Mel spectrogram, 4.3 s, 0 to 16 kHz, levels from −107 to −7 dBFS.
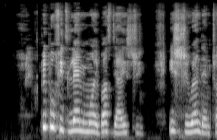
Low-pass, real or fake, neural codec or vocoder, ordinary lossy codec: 14.4 kHz; real; none; none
